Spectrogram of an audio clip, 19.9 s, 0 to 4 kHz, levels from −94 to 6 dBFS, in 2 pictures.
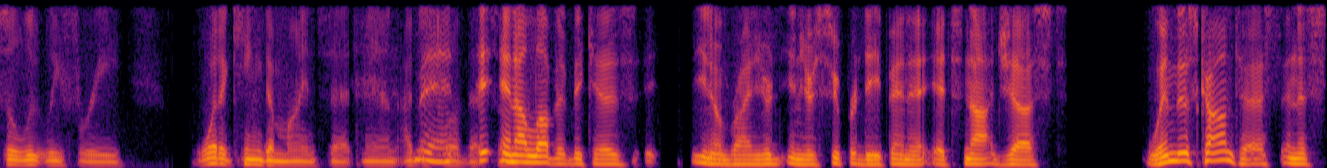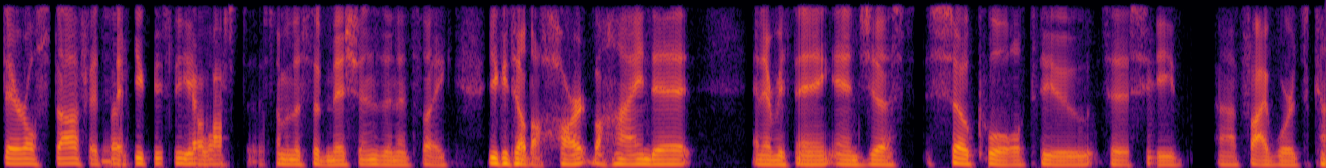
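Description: From 10.76 to 12.06 s, and again from 17.24 to 18.66 s, the speech turns choppy and robotic, with pieces dropping out. This is repeated packet loss: each hole is patched by extending the preceding sound, and holes reach 46 ms and 58 ms.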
